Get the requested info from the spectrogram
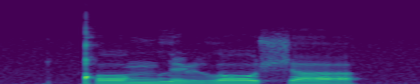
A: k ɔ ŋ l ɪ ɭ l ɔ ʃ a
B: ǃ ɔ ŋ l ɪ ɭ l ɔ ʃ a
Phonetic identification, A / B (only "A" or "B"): B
